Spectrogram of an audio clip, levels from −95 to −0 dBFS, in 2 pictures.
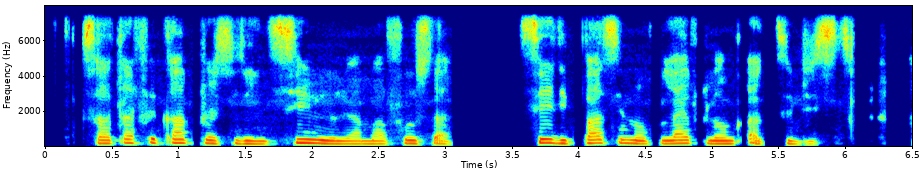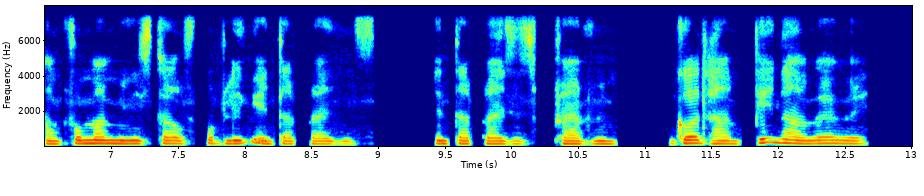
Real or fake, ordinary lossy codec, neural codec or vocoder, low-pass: fake; none; autoencoder, 48 kHz, 128 numbers a frame, DAC-VAE, trained on Japanese speech; 7.2 kHz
